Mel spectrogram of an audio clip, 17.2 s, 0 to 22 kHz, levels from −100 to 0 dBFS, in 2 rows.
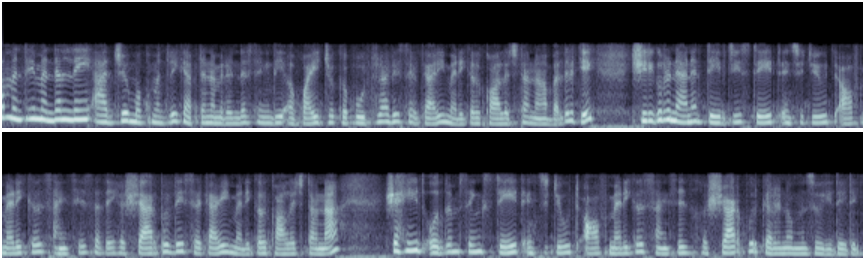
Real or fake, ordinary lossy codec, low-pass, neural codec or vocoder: fake; none; 5.4 kHz; codec, 16 kHz in and 24 kHz out, 0.9 kbps, LongCat-Audio-Codec, four codebook decoder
